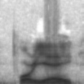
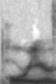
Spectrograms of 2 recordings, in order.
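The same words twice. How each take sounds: First: The name is pronounced the French way. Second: The name is pronounced the English way. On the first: "he pronounced it kind of more the French way" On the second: "our families just kind of anglicized it"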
